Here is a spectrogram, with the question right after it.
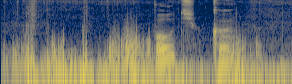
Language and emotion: Russian, neutral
